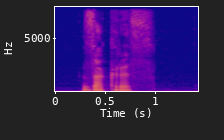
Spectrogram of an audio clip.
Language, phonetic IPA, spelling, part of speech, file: Polish, [ˈzakrɛs], zakres, noun, Pl-zakres.ogg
